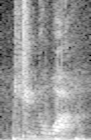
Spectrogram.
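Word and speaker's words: quinoa: same Okay so ang tamang sagot ay kinwa ang second word natin ay Why ba yan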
